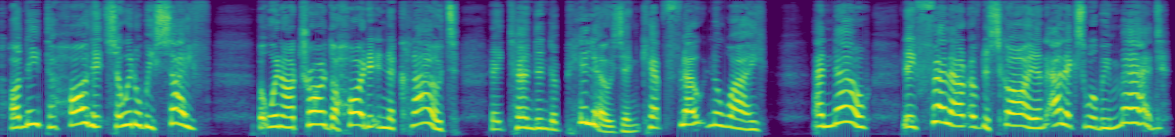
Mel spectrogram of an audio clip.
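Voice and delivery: put-on high, dreamy child voice, fretful; a dazed little boy worried he'll be scolded; high, dazed child voice with rising worry; sleepwalking boy. A narrator's reading.

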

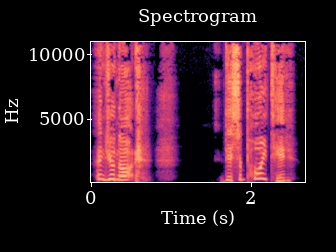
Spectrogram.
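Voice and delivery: put-on high, timid boy voice; anxious boy. Worried boy asks Alex if he disappointed him, high and timid. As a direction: ask it hoping for no.

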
